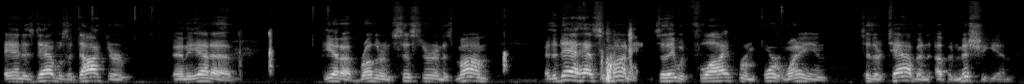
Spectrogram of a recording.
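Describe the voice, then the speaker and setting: A man's voice: mid-range voice, lively intonation, moderate pace, noisy background. A man hosting a casual sports podcast, rambling through picks and a story while laughing often. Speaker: podcast host.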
